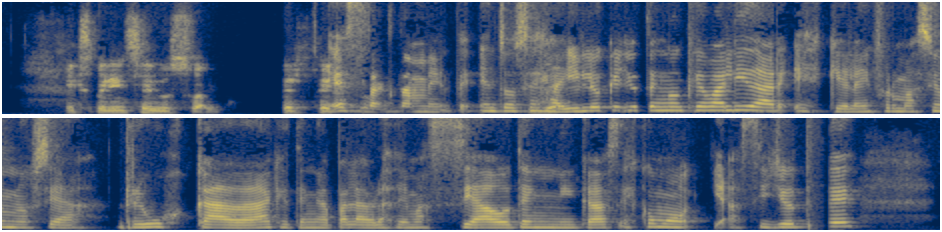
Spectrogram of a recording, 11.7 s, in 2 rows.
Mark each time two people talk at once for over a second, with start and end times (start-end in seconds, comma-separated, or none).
none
